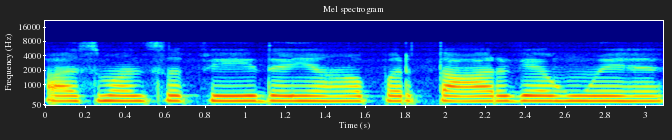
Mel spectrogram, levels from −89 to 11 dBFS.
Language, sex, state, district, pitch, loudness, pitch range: Hindi, female, Chhattisgarh, Sukma, 235 Hz, -14 LUFS, 230-235 Hz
